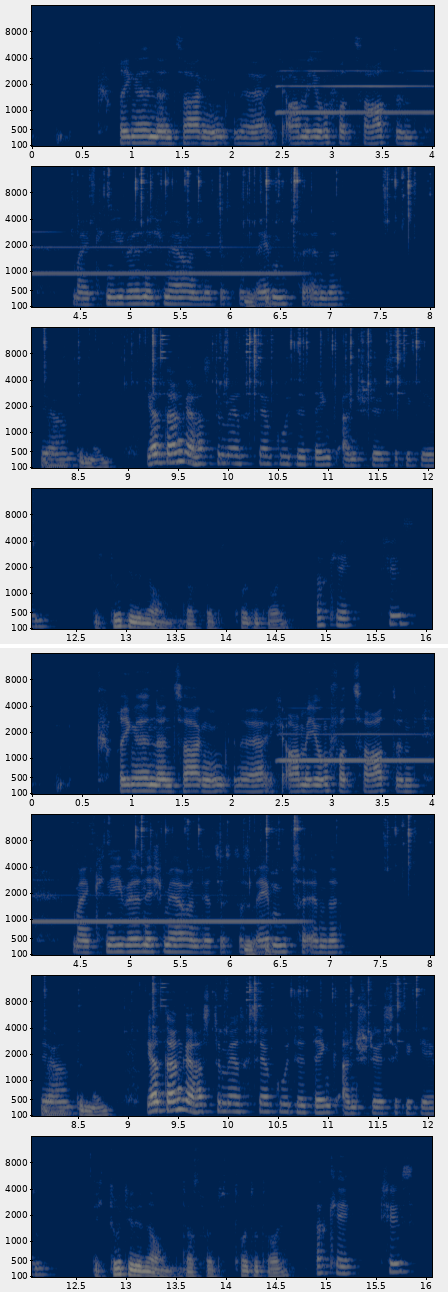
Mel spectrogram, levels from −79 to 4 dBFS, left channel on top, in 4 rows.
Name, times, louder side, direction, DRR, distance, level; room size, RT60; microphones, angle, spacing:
voice 1, 0.7-7.1 8.1-8.5 9.2-12.2 14.9-15.3 15.6-15.9, right 3 dB, 55° right, 0.9 m, -44 dB
Wind instrument woodwind instrument, 2.4-6.8, right 4 dB, 55° left, 2.5 m, -52 dB
Keys jangling, 4.4-7.1 7.5-9.6 9.8-12.1, left 6 dB, 20° left, 0.7 m, -45 dB
voice 2, 6.1-6.5 8.1-8.9 12.7-14.7, right 5 dB, 80° right, 0.4 m, -46 dB
13.0 x 5.4 x 2.4 m
head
